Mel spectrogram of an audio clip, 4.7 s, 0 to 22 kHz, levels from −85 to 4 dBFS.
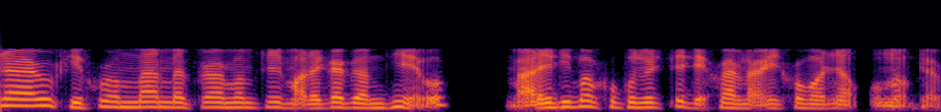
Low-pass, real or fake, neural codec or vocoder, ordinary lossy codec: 3.6 kHz; fake; autoencoder, 44.1 kHz, a latent of 192 numbers a frame, MeloTTS; none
